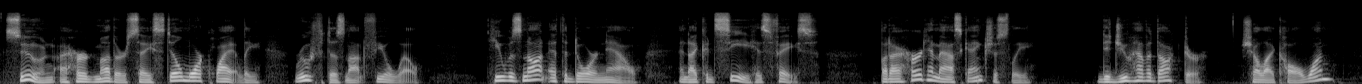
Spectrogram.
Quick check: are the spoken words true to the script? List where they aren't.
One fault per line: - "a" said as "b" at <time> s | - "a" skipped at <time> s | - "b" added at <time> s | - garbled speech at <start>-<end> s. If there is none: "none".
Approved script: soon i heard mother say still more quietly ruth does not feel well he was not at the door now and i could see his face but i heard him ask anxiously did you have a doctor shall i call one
none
